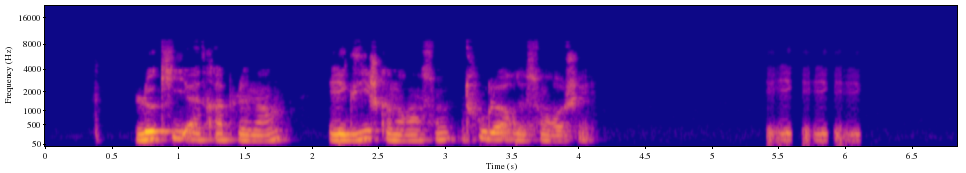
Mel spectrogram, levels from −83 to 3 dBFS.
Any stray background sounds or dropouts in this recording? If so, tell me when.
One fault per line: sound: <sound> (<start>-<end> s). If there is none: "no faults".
sound: laugh (5.4-6.1 s)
